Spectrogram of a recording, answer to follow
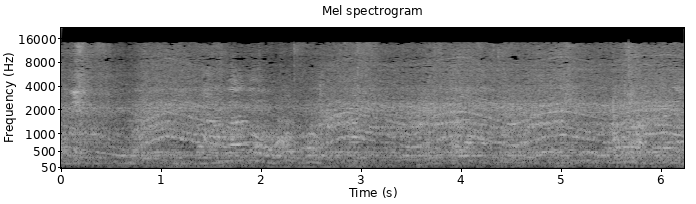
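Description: An engine revving up and down repeatedly, about once a second, with voices in the background.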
